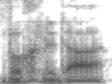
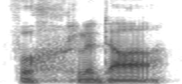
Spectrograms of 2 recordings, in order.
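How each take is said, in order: First: The middle consonant is said quickly like a k. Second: The middle consonant is a voiced breathy h. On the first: The speaker calls it wrong. "when I say that quickly, it comes out as" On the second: The speaker calls it right. "a voiced glottal fricative, which is like a h sound"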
